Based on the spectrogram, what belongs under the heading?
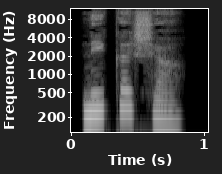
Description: ♪ nikaṣa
